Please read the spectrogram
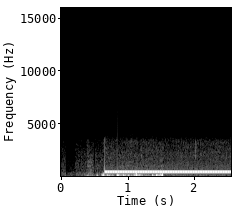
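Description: A steady, loud telephone tone comes on the line after a click and a few low muffled bumps, humming continuously as an outgoing call rings through the earpiece.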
